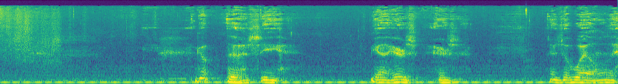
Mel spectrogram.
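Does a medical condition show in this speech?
Yes: Parkinson's, severe.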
